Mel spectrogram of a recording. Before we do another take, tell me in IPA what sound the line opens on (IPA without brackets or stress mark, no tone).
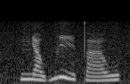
ɲ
